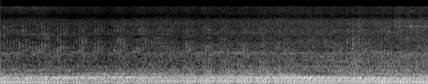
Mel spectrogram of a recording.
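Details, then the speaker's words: Ex-race Neon four-cylinder on a floor test stand, running after start-up: even, steady idle with a smooth low rumble and no knocks or misses; charging, no coolant bubbles, good oil pressure, a healthy engine. "yeah good this is really a good little engine"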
